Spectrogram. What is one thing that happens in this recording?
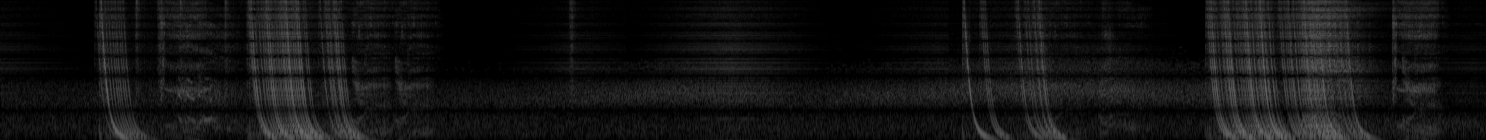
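Explosions boom in heavy bursts.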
